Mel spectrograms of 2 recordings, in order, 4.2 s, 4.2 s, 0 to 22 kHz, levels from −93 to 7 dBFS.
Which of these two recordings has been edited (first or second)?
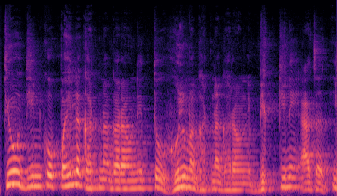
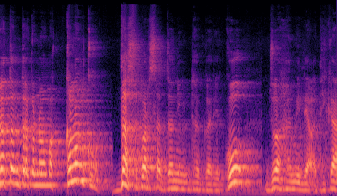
second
